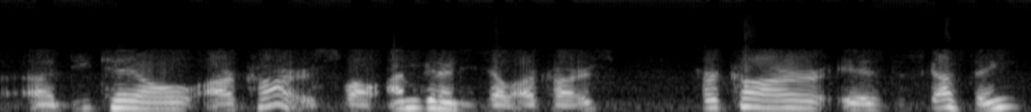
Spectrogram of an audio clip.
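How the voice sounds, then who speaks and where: A young man chatting casually and in a rambling way while riding a motorcycle, his voice muffled inside a helmet. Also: fairly high pitch. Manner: rambling, conversational, self-interrupting. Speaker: motorcycle vlogger. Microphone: helmet microphone. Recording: thin radio-like sound inside a helmet.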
